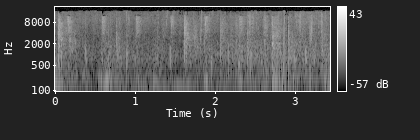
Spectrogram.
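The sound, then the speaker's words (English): Running footsteps in a video game as a character dashes through buildings: rapid, irregular thuds over a steady bed of background noise. “I'm running through buildings.”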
